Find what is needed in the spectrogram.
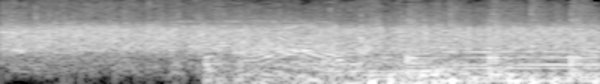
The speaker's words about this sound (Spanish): Así que bien. Un aplauso para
